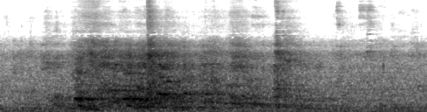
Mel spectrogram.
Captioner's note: audience laughing softly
